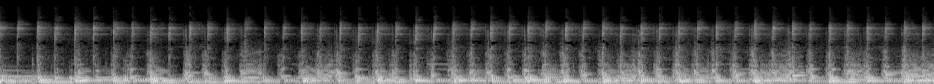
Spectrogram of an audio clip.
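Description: Rock band playing a blues-rock song: electric guitar and bass over a drum kit keeping a steady, driving beat.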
